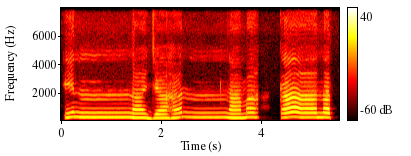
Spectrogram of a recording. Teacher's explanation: Nun yang bertasdid langsung kita tekan kita tahan dua harakat dan didengungkan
